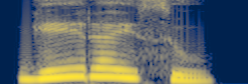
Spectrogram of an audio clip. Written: ಗೇರೈಸು

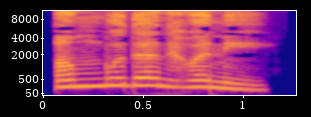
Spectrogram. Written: ಅಂಬುದಧ್ವನಿ

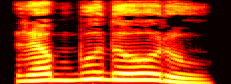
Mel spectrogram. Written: ರಬ್ಬುದೋರು

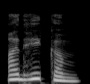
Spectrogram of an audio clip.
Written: ಅಧಿಕಂ

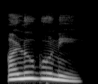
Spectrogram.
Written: ಅಳಿಗಣ್

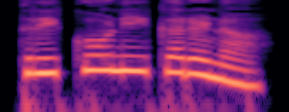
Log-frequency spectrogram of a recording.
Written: ತ್ರಿಕೋಣೀಕರಣ

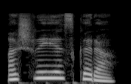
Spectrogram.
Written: ಅಶ್ರೇಯಸ್ಕರ

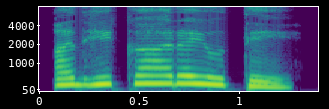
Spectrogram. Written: ಅಧಿಕಾರಯುತೆ

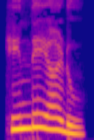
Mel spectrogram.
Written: ಹಿಂದೆಯಾಡು

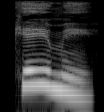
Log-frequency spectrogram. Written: ಖಾಯಮ್ಮು

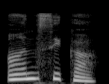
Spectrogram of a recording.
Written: ಆಂಧಸಿಕ

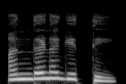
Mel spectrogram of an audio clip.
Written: ಅಂದಣಗಿತ್ತಿ

